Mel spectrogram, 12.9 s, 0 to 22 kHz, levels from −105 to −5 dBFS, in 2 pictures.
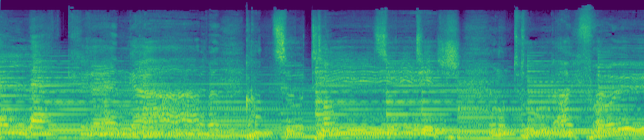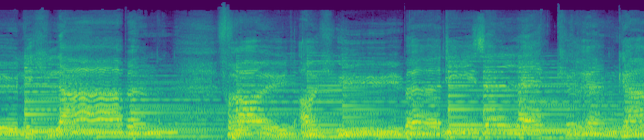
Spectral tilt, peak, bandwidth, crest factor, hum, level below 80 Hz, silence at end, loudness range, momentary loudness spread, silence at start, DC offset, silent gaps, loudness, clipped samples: -6 dB/octave; 0 dBFS; 16 kHz; 16 dB; none; -34 dBFS; 0 s; 1 LU; 4 LU; 0 s; under 0.1%; none; -16 LUFS; under 0.1%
